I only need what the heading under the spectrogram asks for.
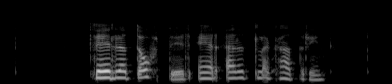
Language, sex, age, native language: Icelandic, female, 10, Icelandic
